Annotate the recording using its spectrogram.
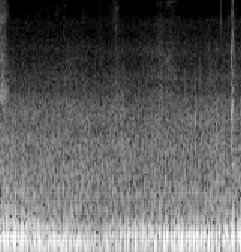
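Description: Truck engines running as a convoy of box trucks rolls slowly past: a steady low drone.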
